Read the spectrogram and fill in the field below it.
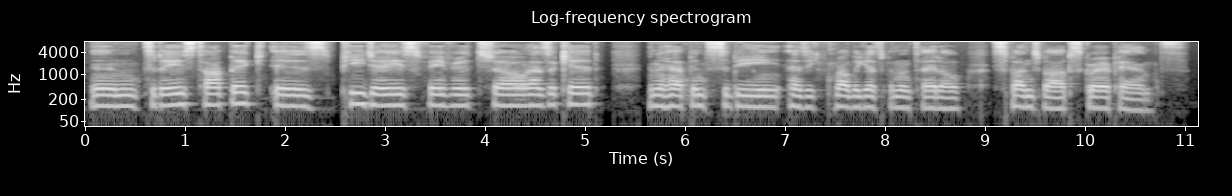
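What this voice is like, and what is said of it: Voice sounds different, sick. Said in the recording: “my voice sounds different, it's because I'm getting over a cold”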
